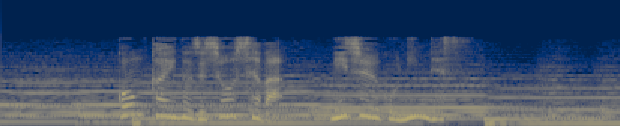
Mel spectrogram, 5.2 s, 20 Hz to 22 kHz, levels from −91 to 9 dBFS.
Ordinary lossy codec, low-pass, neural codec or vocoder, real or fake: none; 7.2 kHz; none; real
